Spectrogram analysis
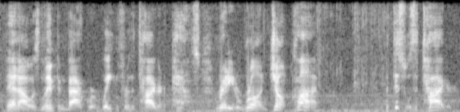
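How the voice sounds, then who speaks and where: A man reading a children's picture book aloud as an expressive narrator. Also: medium pitch, brisk, a little hiss or hum. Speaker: story reader.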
